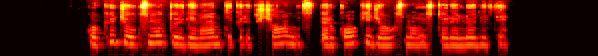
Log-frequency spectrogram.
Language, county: Lithuanian, Vilnius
